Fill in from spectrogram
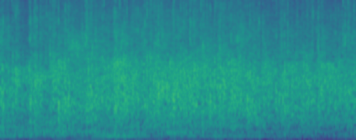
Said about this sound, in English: I don't know who started clapping, but I owe you lunch this week if you'll let me know after church, amen.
